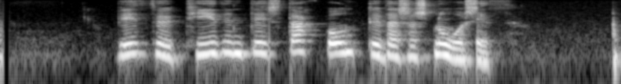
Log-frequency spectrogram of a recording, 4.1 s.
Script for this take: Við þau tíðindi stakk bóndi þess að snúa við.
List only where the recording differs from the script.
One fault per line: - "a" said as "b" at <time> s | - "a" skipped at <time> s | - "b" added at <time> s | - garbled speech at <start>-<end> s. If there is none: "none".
none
